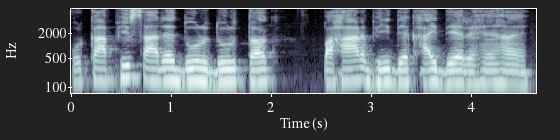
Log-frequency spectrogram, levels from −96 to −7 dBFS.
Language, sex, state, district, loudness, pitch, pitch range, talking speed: Hindi, male, Jharkhand, Palamu, -16 LUFS, 135 Hz, 130-145 Hz, 155 wpm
